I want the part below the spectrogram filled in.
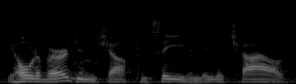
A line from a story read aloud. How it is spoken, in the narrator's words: Isaiah said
